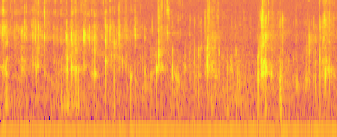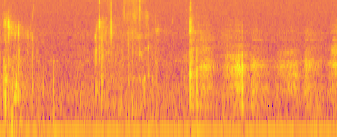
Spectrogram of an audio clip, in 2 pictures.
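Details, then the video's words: Crisp, crackling crunches as a German Shepherd bites into vegetables and fruits, arriving in quick uneven clusters with brief wet smacks, set against a constant faint low hum. "German Shepherd Eating Food ASMR - Vegetables & Fruits"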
